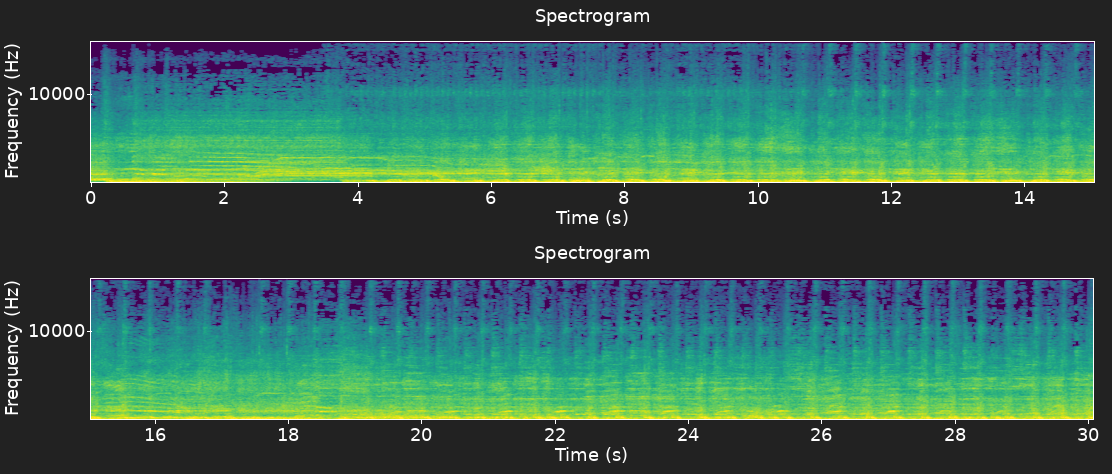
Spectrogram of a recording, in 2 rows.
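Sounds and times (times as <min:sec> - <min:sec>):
crowd cheering: 0:00.0 - 0:30.0
dance music over loudspeakers: 0:00.0 - 0:30.0.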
